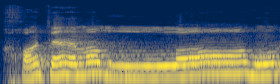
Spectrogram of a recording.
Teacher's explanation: گے، اللہ سبحانہ و تعالیٰ کے نام سے پہلے زبر ہے، لام کو اپنے موٹا کرنا ہے اور لام کو اپنے پر بھی کرنا ہے اور 1 سیکنڈ کھینچیں گے بھی · خاء کو موٹا کر کے پڑھیں گے، تا کو باریک پڑھیں گے ، اللہ سبحانہ و تعالیٰ کے نام سے پہلے زبر ہے،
